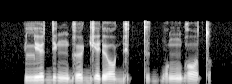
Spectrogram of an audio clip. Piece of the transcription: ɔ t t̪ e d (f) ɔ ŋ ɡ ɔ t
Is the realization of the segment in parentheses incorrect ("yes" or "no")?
yes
